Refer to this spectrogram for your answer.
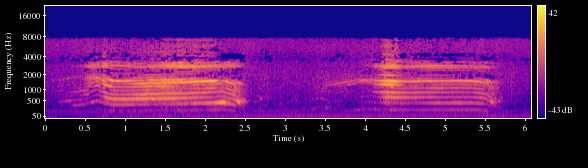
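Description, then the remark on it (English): A cow named Hildegard moos twice, each a long, drawn-out, low groaning call with a rich, buzzy tone, separated by a brief pause. A steady low hum runs underneath. “I think this cow loves me.”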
